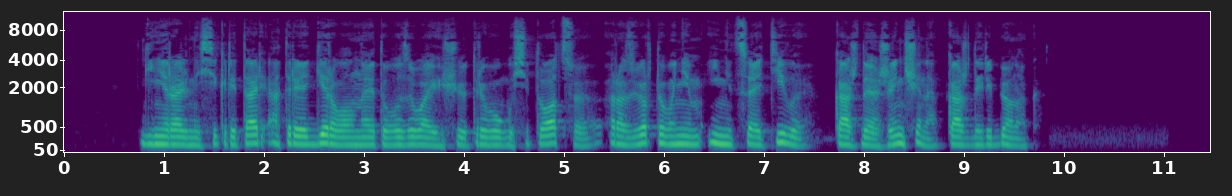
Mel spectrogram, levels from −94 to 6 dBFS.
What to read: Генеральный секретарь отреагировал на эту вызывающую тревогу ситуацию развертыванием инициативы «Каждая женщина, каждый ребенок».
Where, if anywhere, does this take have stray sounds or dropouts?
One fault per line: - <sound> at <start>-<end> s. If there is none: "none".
none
